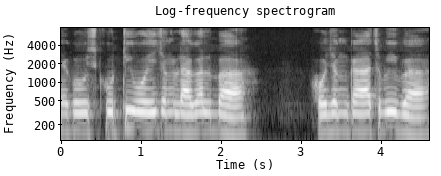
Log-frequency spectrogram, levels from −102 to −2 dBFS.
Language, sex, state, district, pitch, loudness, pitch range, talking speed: Bhojpuri, male, Bihar, Muzaffarpur, 155 Hz, -16 LUFS, 150-160 Hz, 130 wpm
